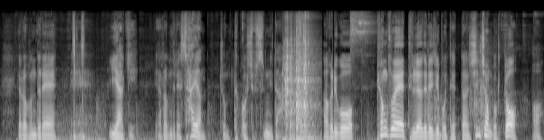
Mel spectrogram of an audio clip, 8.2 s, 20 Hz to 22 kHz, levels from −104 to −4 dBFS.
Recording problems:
household noises; faint; throughout; 25 dB below the speech
keyboard typing; noticeable; at 1 s; peak 8 dB below the speech
phone ringing; loud; at 4 s; peak 5 dB above the speech
jangling keys; noticeable; at 5 s; peak 9 dB below the speech

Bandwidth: 14.5 kHz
